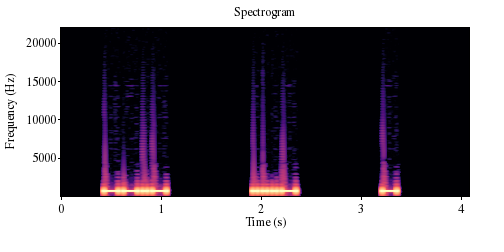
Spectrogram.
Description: Morse code, heard as a keyed tone, about 25 wpm, spaced as for 9 wpm, 700 Hz. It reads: QVT
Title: USA Call Signs - 6x Character Spacing - 25wpm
